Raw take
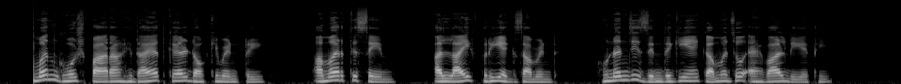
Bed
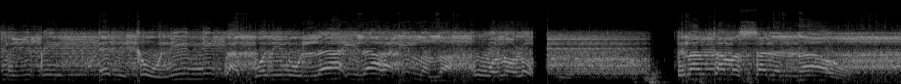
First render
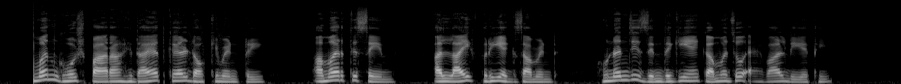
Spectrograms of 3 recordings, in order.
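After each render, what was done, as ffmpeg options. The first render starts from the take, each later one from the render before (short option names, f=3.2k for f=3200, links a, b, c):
-filter_complex "[0:a]asettb=1/sr,asplit=3[a][b][c];[a]atrim=end=1.534[d];[b]atrim=start=1.53:end=2.3,asetpts=PTS-STARTPTS,afade=t=in:d=0.004:c=qsin,afade=t=out:st=0.766:d=0.004:c=qsin,acrusher=bits=7:mix=0:aa=0.5[e];[c]atrim=start=2.296[f];[d][e]acrossfade=d=0.004:c1=hsin:c2=qsin[g];[g][f]acrossfade=d=0.004:c1=qsin:c2=hsin,asplit=2[h][i];[h]atrim=end=7.51,asetpts=PTS-STARTPTS,afade=t=out:st=7.506:d=0.004:c=hsin:silence=0.0668344[j];[i]atrim=start=7.51,asetpts=PTS-STARTPTS,afade=t=in:d=0.46:silence=0.0668344[k];[j][k]concat=n=2:v=0:a=1"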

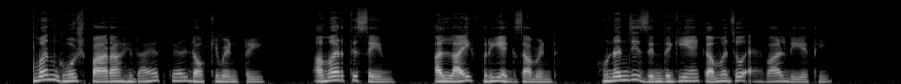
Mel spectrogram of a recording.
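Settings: -filter_complex "[0:a]asettb=1/sr,asplit=3[a][b][c];[a]atrim=end=1.374[d];[b]atrim=start=1.37:end=1.9,asetpts=PTS-STARTPTS,afade=t=in:d=0.004:c=qsin,afade=t=out:st=0.526:d=0.004:c=qsin,bandpass=f=190:t=q:w=0.85[e];[c]atrim=start=1.896[f];[d][e]acrossfade=d=0.004:c1=hsin:c2=qsin[g];[g][f]acrossfade=d=0.004:c1=qsin:c2=hsin"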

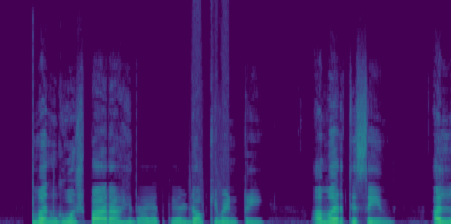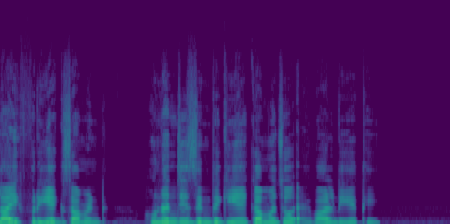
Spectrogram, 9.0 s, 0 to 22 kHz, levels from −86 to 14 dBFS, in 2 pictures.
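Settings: -af "equalizer=f=70:t=o:w=0.24:g=10"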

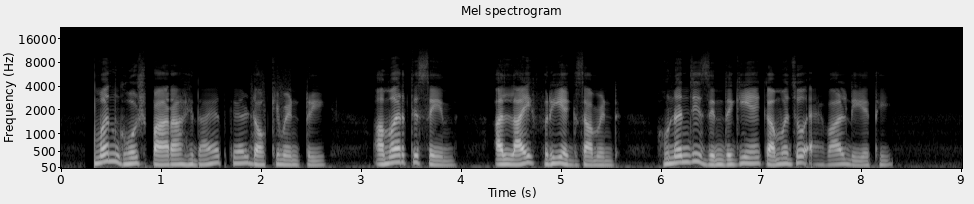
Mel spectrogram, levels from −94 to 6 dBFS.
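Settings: -af "lowpass=2.5k"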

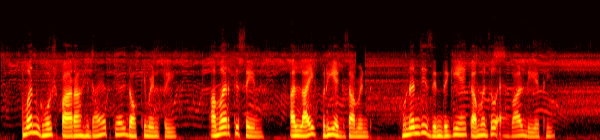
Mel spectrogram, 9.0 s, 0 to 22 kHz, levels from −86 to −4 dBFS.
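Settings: -filter_complex "[1:a]volume=-19dB[a];[0:a][a]amix=inputs=2:normalize=0"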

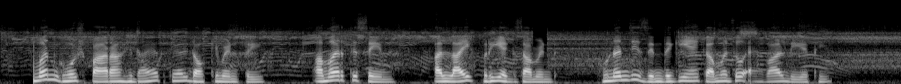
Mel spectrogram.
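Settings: -af "volume=11dB,alimiter=limit=-3dB:level=0:latency=1"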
